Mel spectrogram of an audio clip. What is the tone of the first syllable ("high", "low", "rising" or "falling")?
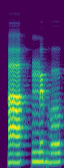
high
